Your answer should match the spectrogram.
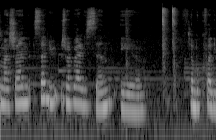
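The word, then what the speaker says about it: Alyson: Alors c'est A-L-Y-S-O-N, c'est Alicenne en anglais.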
